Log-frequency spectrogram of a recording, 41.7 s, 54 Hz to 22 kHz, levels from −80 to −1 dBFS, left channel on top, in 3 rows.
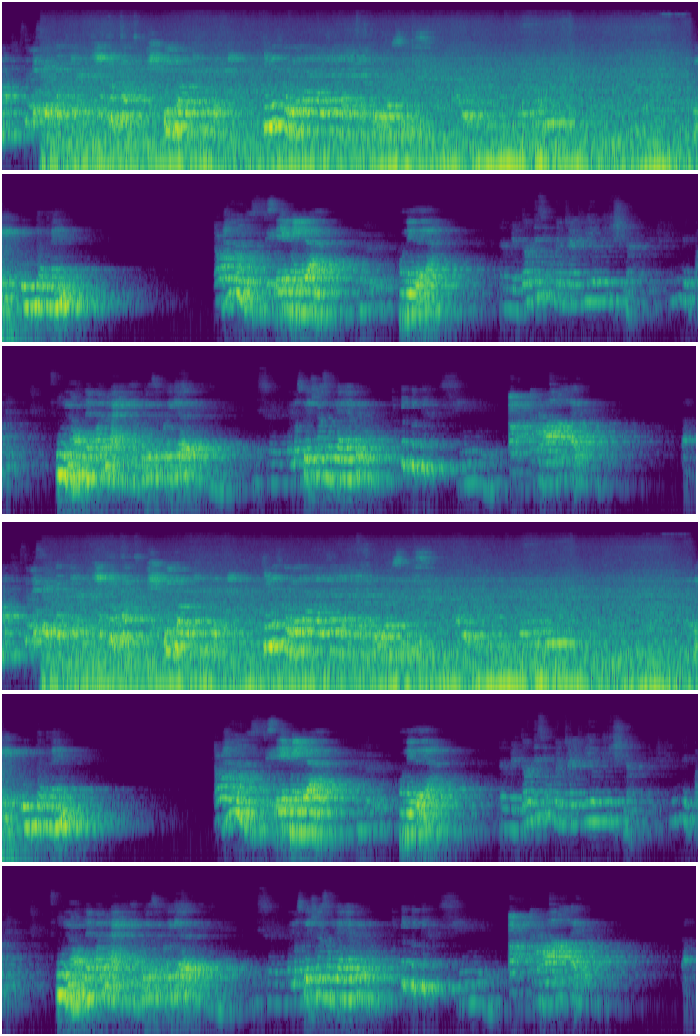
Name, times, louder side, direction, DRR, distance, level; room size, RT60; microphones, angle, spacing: voice 1, 0.0-1.8 2.1-2.2 3.3-3.5 4.0-4.3 10.1-11.0 11.5-12.2 13.6-14.5 18.2-20.4 21.0-21.5 23.9-26.5 26.9-27.0 27.3-28.0 31.3-32.5 32.8-34.0 36.8-39.9, right 1 dB, 40° right, -11 dB, 1.0 m, -35 dB
voice 2, 0.6-0.9 1.3-1.5 1.8-4.8 5.2-8.5 9.0-9.4 13.7-15.3 18.3-20.3 21.9-22.6 28.9-31.8 33.5-35.3 35.8-36.3 38.5-39.4 41.4-41.5, equal, ahead, -14 dB, 0.5 m, -23 dB
sound 1, 0.7-13.8, left 1 dB, 55° left, 0.4 m, -25 dB
3.1 x 2.6 x 2.6 m, 2.5 s
head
